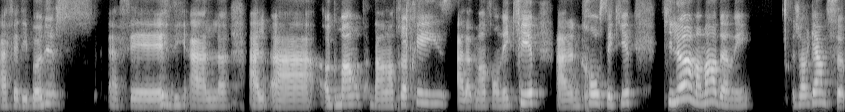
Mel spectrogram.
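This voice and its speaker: A woman keeps a moderate pace, recorded very cleanly against a silent background. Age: 30s. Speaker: network marketing seller. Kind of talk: vlog self-introduction. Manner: hesitant, many fillers.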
